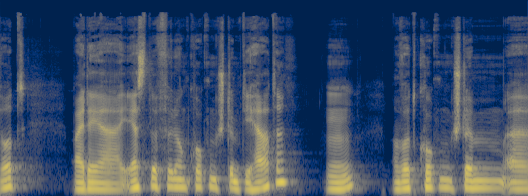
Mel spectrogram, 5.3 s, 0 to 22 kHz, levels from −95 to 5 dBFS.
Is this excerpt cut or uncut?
uncut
